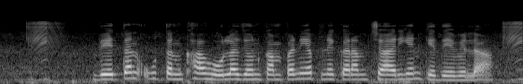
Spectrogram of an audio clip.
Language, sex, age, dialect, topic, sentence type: Bhojpuri, female, 18-24, Western, banking, statement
